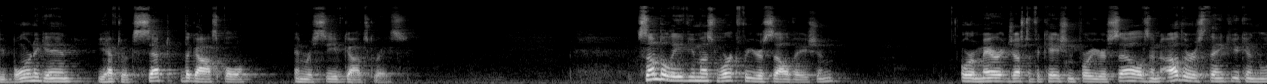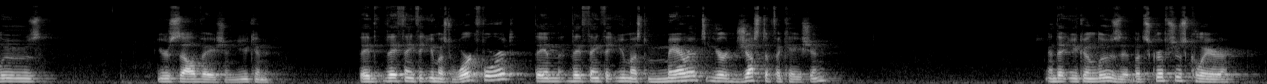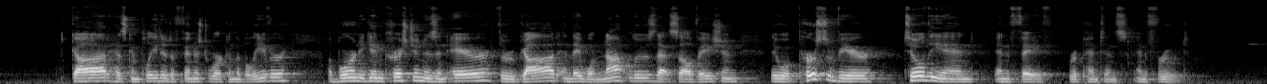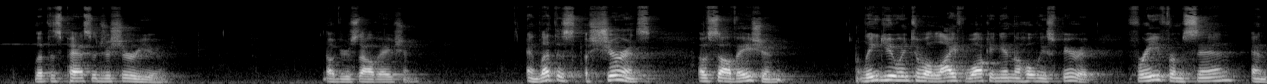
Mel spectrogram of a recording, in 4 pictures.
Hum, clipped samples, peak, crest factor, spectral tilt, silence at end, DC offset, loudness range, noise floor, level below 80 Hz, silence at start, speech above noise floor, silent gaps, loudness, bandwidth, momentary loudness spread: none; under 0.1%; 0 dBFS; 18 dB; -6 dB/octave; 0 s; under 0.1%; 8 LU; -55 dBFS; -56 dBFS; 0 s; 39 dB; none; -17 LUFS; 16.5 kHz; 13 LU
